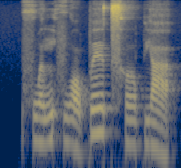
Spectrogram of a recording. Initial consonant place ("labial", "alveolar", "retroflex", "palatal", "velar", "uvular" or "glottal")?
velar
